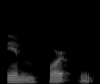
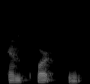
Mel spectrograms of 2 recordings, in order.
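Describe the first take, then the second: First: A glottal break replaces the T. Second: The same.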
